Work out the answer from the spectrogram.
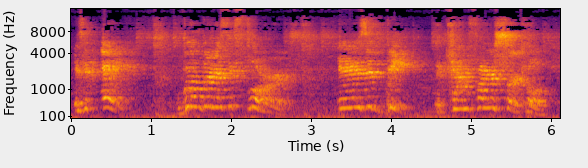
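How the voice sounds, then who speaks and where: High-voiced young male quiz host, very echoey. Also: sing-song, slow pace, a bit bright, far from the mic. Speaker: trivia game show host. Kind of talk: stage quiz hosting. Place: cruise ship lounge stage. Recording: echoey stage PA from afar, music.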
